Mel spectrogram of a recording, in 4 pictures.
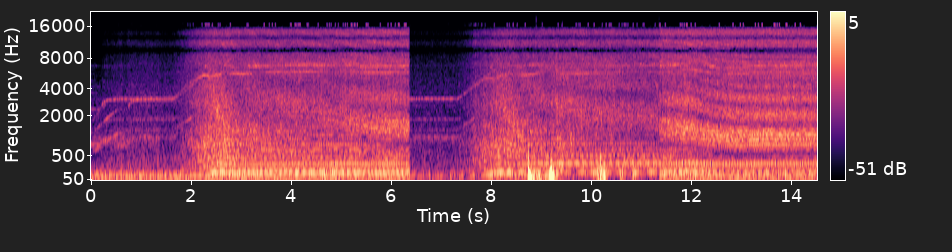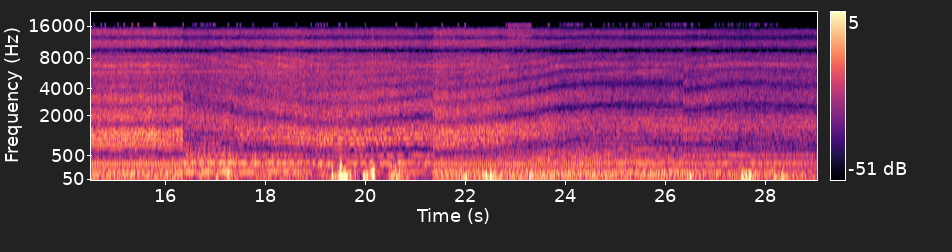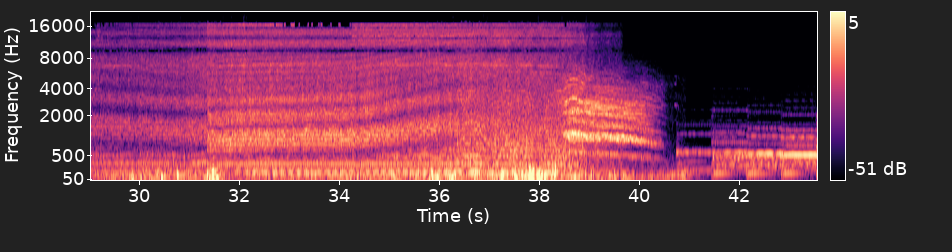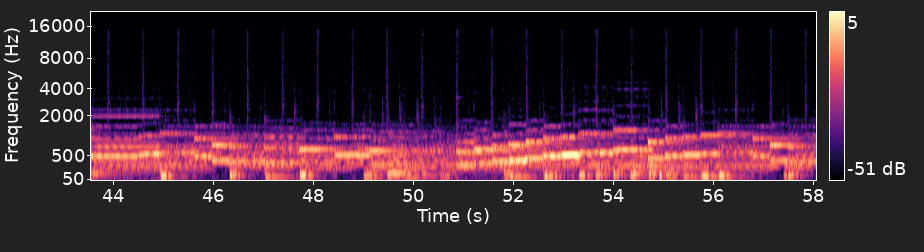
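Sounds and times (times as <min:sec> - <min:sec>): drone propeller whine: 0:00.0 - 0:40.8.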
